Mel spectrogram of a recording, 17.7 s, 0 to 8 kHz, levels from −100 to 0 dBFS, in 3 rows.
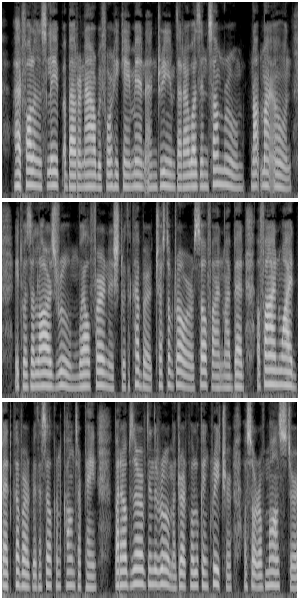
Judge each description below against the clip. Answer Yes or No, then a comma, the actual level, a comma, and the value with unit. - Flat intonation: Yes, narrow, 2.3 semitones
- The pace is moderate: No, fast, 210 wpm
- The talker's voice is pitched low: No, high, 190 Hz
